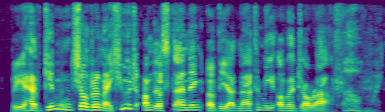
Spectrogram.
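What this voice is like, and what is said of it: Put-on Danish accent. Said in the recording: “Now I'm going to do a Copenhagen accent here.”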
